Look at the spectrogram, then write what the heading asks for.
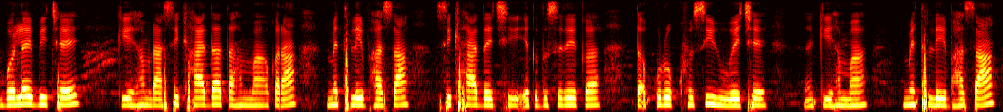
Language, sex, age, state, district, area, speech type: Maithili, female, 45-60, Bihar, Purnia, rural, spontaneous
